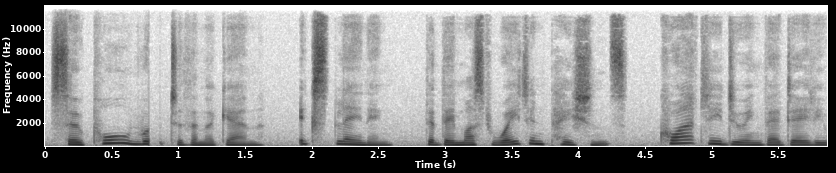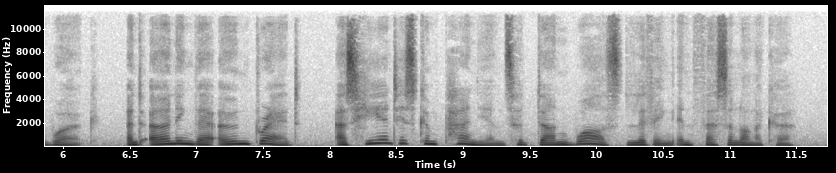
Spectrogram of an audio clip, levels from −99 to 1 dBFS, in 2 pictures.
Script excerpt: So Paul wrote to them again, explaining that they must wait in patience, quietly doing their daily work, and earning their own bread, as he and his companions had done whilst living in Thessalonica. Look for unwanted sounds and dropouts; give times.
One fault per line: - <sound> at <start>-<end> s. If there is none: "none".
- dropout at 0.8-0.9 s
